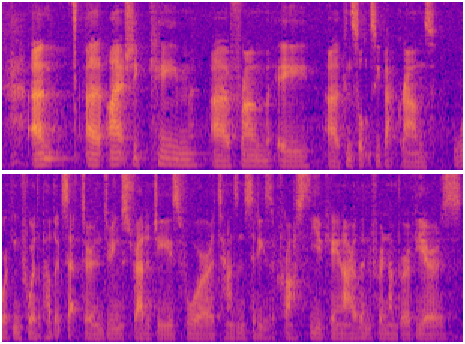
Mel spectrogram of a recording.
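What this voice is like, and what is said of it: American English accent. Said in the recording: “my American accent”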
